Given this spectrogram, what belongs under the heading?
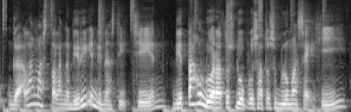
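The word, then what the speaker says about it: Qin: sama nama dinastinya tuh Jin ya tulisannya kin tapi Q itu kalau bahasa Cina dibacanya CH jadi cincin Cina oke ya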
